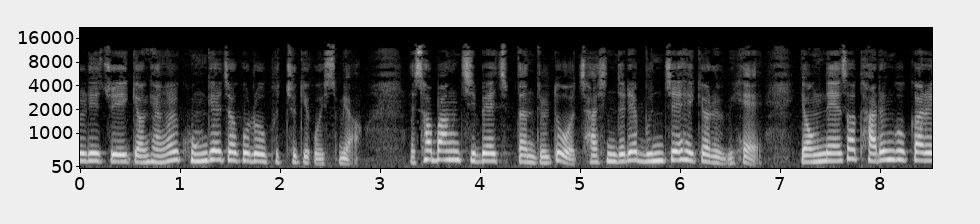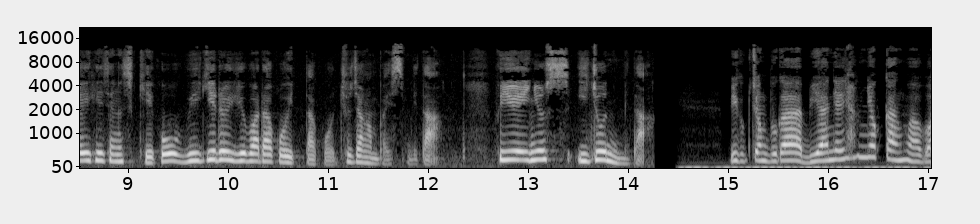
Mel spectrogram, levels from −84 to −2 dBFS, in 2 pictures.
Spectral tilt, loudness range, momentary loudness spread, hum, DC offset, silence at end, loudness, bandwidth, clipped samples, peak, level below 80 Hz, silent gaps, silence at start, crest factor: -5.5 dB/octave; 4 LU; 11 LU; none; under 0.1%; 0 s; -21 LUFS; 13.5 kHz; under 0.1%; -4 dBFS; -56 dBFS; 14.28-14.48 s; 0 s; 16 dB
